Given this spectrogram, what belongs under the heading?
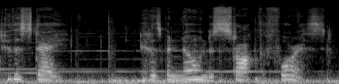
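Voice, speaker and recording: A woman playing a friendly, soft-spoken female wendigo in an ASMR storytelling roleplay. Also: mid-range voice, sing-song, a little slow, creaky, full character voice. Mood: grave. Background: music.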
